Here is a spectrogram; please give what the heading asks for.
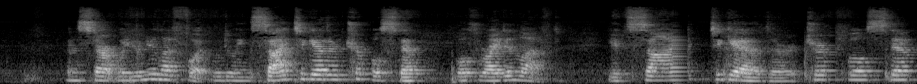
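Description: At 6.73 to 6.89 s, a burst of packet loss drops about 140 ms of audio; the receiver stretches the last sound into a fading buzz or hiss, then resumes further on. At 8.31 to 8.37 s, short concealed packet loss covers a 40 ms hole with extrapolated sound, heard as a brief smear or wobble.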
